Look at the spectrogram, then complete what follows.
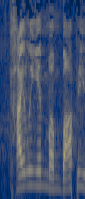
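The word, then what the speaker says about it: Kylian Mbappé: Kylian Mbappe, is that his name? – Yeah, that's it, right. That was my way of pronouncing it.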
